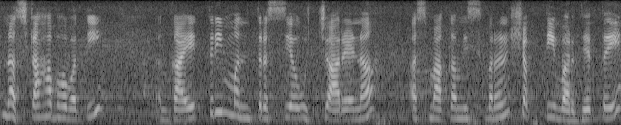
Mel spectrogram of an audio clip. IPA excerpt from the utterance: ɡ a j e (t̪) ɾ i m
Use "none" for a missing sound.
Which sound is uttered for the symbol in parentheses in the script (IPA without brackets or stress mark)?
t̪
